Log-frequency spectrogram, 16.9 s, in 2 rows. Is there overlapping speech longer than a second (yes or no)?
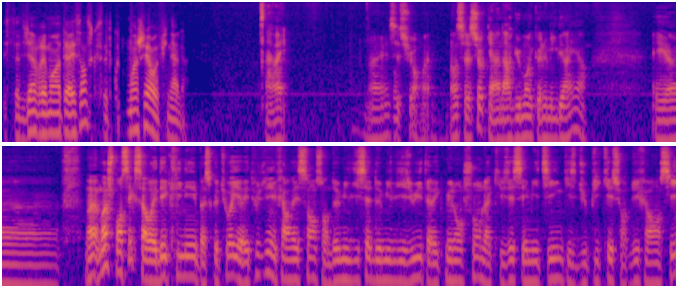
no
